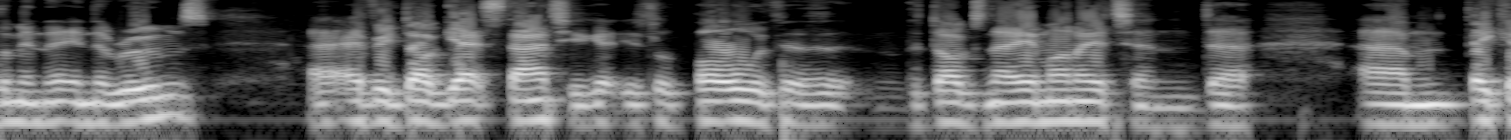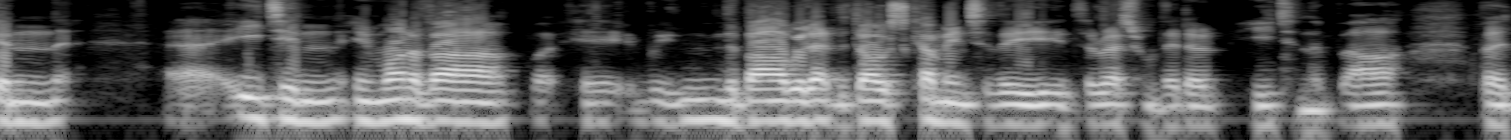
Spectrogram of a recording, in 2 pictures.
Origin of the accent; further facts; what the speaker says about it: Yorkshire and the Humber, United Kingdom; moved away as an adult; also born or lived in Singapore / Bali / Kuala Lumpur; now in Hampshire, United Kingdom; I'm from Yorkshire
